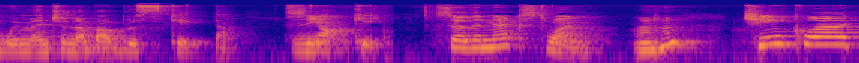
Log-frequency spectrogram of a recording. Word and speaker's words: gnocchi: Nochi. What it is? Yeah. Nochi. Gnocchi? Oh. Okay, let's do it again. It's a gnocchi. Gnocchi. Yes. Nochi. Nope. Gnocchi. Go, gnocchi, gno.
